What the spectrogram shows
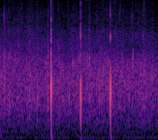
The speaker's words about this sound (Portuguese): Ó, oh, que benção. Aplaude esses caras. Você serve, irmão.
